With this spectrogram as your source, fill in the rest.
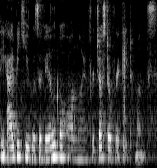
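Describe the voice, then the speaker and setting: Soft-spoken and soothing in tone, the voice moves at a moderate pace. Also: woman. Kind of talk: ASMR academic reading for sleep. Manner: soft-spoken, soothing.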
